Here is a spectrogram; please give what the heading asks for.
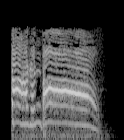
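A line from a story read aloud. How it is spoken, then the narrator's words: Shout from outside. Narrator (Chinese): 门外有人喊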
